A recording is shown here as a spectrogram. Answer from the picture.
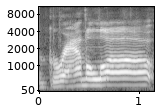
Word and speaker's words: Granula: Granola or granula or, you know, I just no. But we know that Dr. Jackson named it Granula. That line over the U is important.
